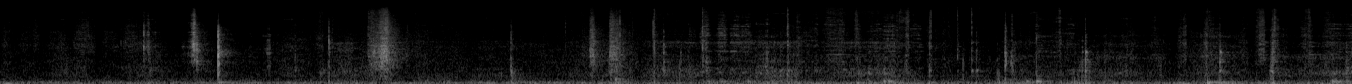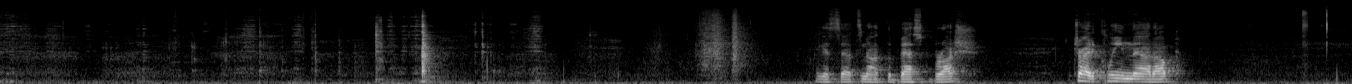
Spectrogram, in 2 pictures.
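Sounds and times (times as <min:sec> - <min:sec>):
brush scrubbing engine parts: 0:05.9 - 0:19.1.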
